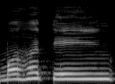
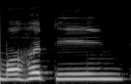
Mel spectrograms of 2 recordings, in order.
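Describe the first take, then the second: No difference in how they are said.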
